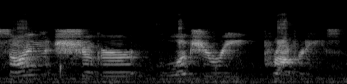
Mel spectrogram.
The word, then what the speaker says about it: SunSugrLuxuryProperties: SunSugrLuxuryProperties.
